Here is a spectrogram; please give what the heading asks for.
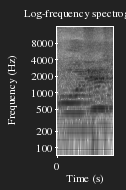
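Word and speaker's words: honest: लेकिन इसको हम ओनेस्ट बोलते हैं।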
